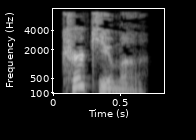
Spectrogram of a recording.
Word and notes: curcuma: British English

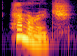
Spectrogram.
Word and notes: hemorrhage: British English

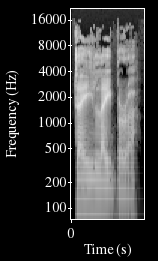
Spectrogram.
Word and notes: day labourer: British English

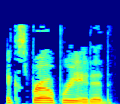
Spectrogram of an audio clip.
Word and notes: expropriated: British English

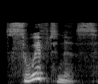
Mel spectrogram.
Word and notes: swiftness: British English

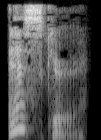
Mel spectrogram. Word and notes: eskar: British English

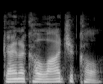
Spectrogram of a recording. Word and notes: gynaecological: American English

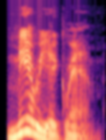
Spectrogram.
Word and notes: myriagram: British English

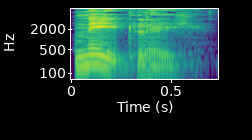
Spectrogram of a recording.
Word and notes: neatly: British English

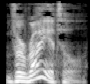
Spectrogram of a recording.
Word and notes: varietal: British English

